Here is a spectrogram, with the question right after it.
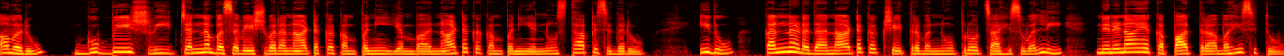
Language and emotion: Kannada, neutral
